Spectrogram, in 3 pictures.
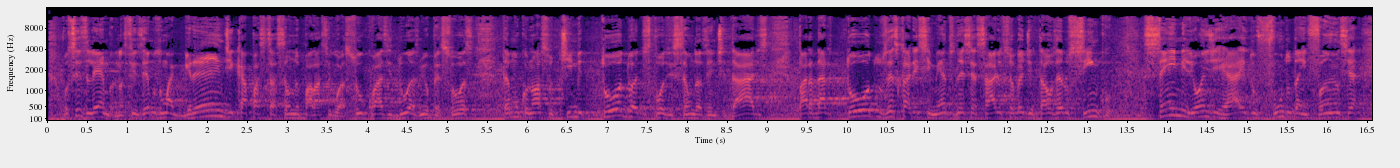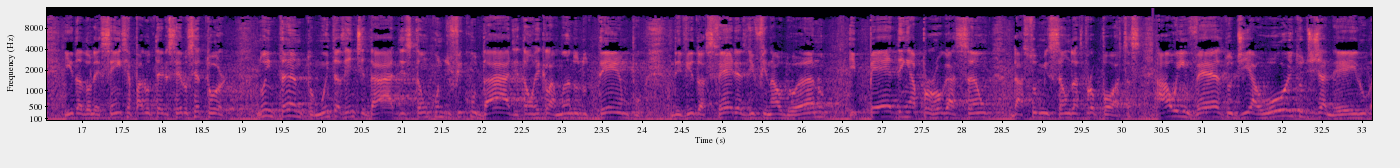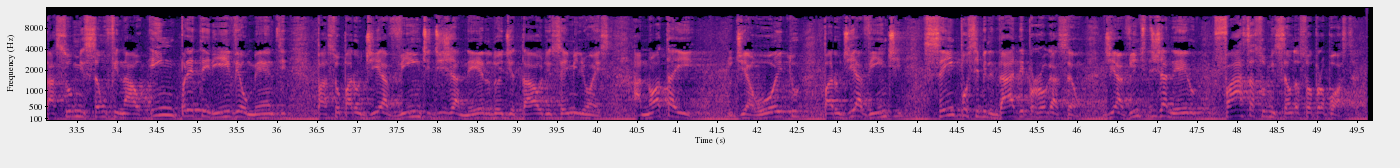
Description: O prazo anterior era até 8 de janeiro e foi prorrogado após solicitação de muitas entidades, como explica o secretário Rogério Carboni.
